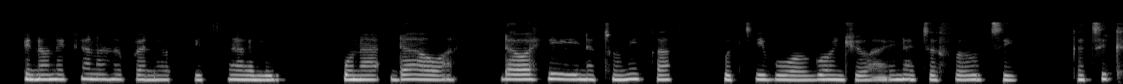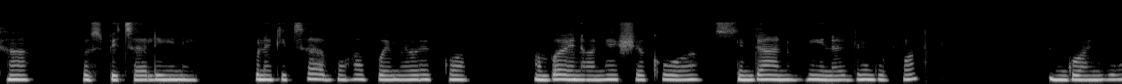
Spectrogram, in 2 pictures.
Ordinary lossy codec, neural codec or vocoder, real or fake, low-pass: MP3, 48 kbps; vocoder, 24 kHz, 100 mel bands, Vocos; fake; 7.2 kHz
